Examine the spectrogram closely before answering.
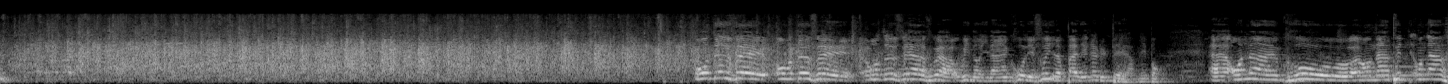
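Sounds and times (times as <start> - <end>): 
audience applause: 0.0 - 9.3
speech: 7.0 - 14.4.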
